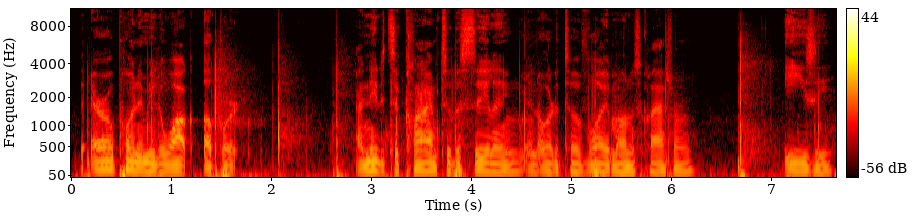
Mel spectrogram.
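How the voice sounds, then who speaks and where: A man's voice: on the low side, a little mellow, slight background noise, natural voice. A man playing a curious, adventurous young storyteller, narrating a scripted audio drama in the first person. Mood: focused, suspenseful.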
